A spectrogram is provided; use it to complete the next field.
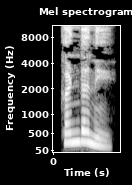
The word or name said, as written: ಖಂಡನೆ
